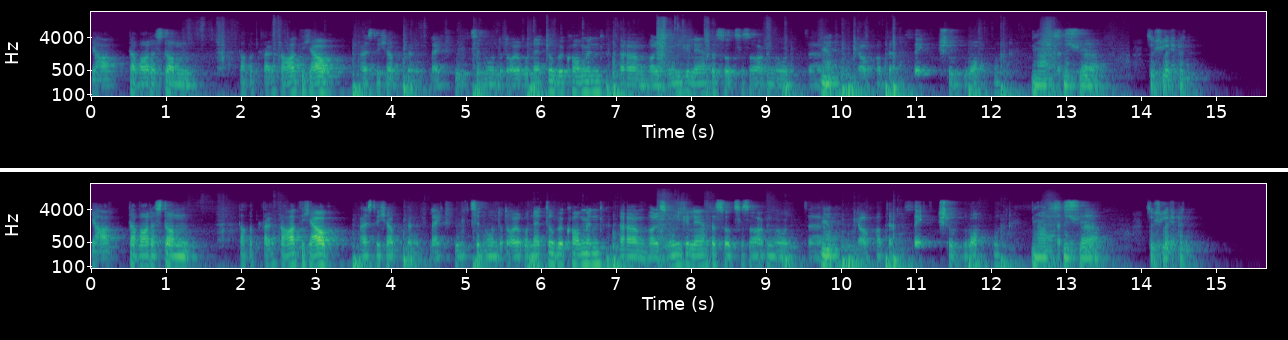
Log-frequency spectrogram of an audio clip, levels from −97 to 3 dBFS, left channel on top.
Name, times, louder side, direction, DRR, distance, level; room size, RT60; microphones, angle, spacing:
voice 1, 0.0-1.3 2.0-3.2 3.6-6.9 7.1-9.8 10.2-10.6 11.0-12.1 13.0-13.5, right 5 dB, 85° right, 11 dB, 0.7 m, -35 dB
sound 1, 0.7-0.8 1.2-2.0 2.4-2.6 3.1-3.2 3.5-3.8 4.1-4.4 4.9-6.6 6.8-8.4 8.8-11.0 11.3-11.4 11.7-13.8, left 1 dB, 65° left, 2.1 m, -42 dB
voice 2, 12.5-13.5 14.1-14.6, right 1 dB, 25° right, 4 dB, 1.0 m, -36 dB
16.0 x 13.0 x 2.9 m, 0.69 s
head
